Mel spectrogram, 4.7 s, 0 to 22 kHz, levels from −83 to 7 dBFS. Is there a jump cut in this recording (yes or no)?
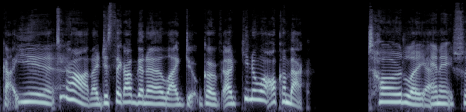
no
